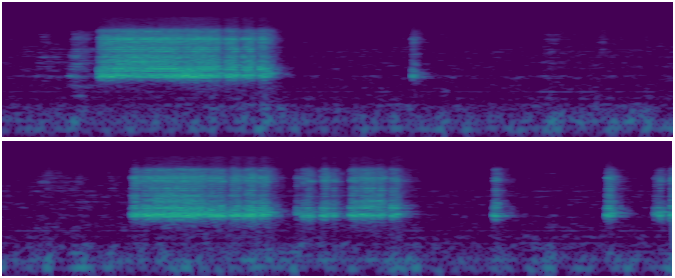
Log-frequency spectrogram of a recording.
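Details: Periodical cicada alarm squawks, a defensive call made when grabbed: harsh, buzzy bursts lasting about a second, then shorter clipped rasps, over a low indoor hum.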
